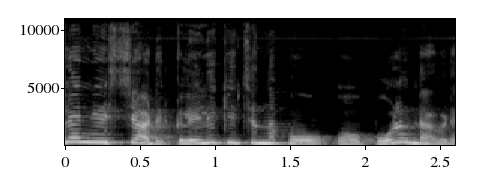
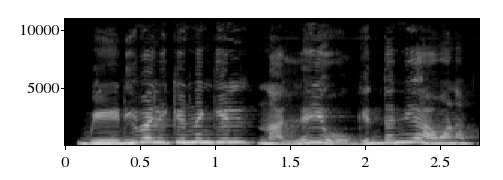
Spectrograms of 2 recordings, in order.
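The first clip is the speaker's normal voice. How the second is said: usual speaking voice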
